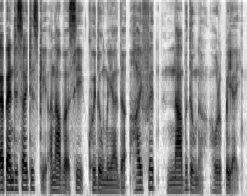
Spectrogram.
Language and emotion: Manipuri, neutral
